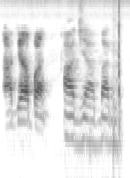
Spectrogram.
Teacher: জিহ্বার মাঝখান থেকে তালুর সাথে লাগিয়ে জিম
